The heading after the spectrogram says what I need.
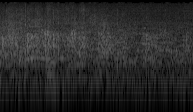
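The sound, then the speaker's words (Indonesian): Group applause during a university session: a thick, continuous patter of many hands clapping at a moderate level across the whole short stretch. “Tepuk tangan, tepuk tangan.”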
